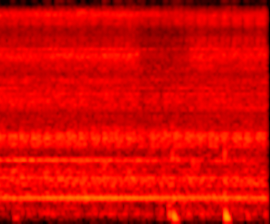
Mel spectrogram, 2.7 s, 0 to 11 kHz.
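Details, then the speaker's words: Bergonzi (Italy) TM 50 radial arm drill, hydraulic clamping, spindle speeds 30–1520 rpm, running at 560 rpm: quiet steady hum with one faint even tone and a couple of soft knocks; normal spindle running at low speed, sounds healthy. "Working at 560 rotations per minute."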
